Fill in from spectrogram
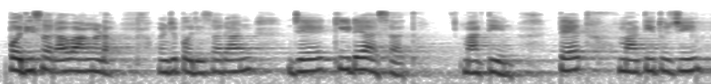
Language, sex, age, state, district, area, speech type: Goan Konkani, female, 18-30, Goa, Bardez, urban, spontaneous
